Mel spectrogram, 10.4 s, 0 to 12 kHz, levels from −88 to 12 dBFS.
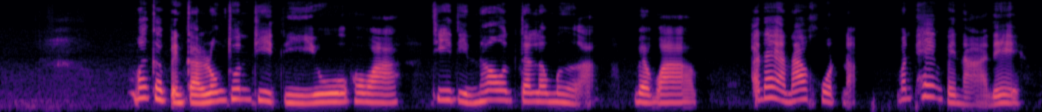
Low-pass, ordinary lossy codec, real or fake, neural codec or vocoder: none; none; fake; vocoder, 24 kHz, 100 mel bands, Vocos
